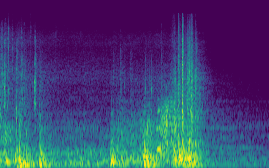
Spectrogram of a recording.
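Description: A heavy blow thuds on wooden floorboards.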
